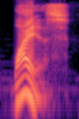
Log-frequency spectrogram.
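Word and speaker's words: Ewyas: How to pronounce Wyas. Wyas. All right.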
